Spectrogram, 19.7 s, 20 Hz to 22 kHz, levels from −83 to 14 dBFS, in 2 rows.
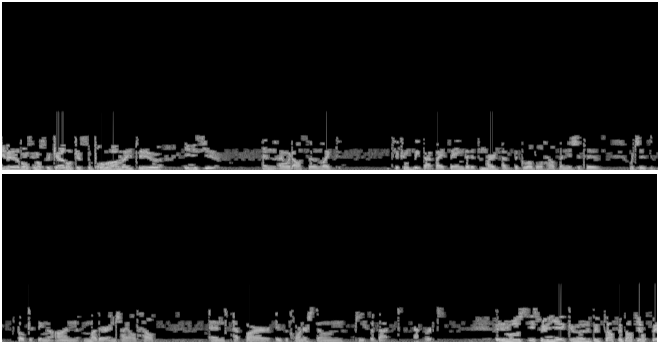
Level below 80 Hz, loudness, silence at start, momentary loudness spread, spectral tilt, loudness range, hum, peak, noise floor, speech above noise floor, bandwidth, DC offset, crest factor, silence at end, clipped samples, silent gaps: -52 dBFS; -15 LUFS; 0 s; 11 LU; -8.5 dB/octave; 5 LU; none; 0 dBFS; -41 dBFS; 26 dB; 4.8 kHz; under 0.1%; 16 dB; 0 s; under 0.1%; none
